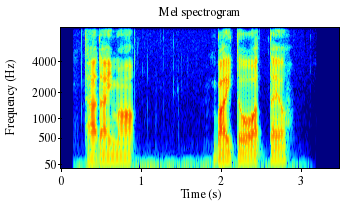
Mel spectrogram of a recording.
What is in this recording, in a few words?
Job Notification Voice; Belphegor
